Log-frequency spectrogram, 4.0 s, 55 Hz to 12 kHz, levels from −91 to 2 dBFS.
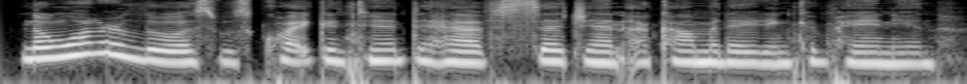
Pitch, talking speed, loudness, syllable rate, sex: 245 Hz, 180 wpm, -15 LUFS, 5.6 syllables/s, female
